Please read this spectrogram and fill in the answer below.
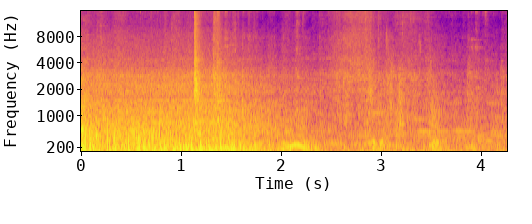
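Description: Holmes Tropicool desk fan running, its air rushing on the microphone held close to the grille, then softer about halfway through as the microphone moves back. A single sharp click about a second in.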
